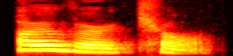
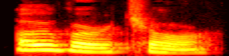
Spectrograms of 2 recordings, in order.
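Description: The two takes are said the same way.

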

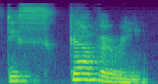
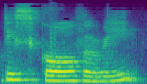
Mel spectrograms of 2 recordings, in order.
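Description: First: The stressed vowel is an 'uh' sound. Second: The stressed vowel is a full 'o' sound. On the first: The speaker calls it right. "it's discovery" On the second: The speaker calls it wrong. "it's not discovery"

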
